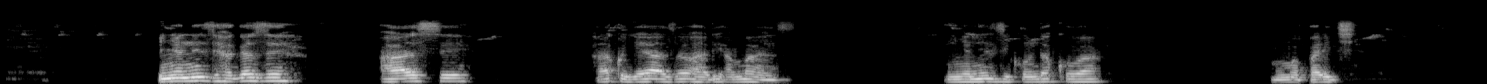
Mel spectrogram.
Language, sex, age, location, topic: Kinyarwanda, female, 18-24, Nyagatare, agriculture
